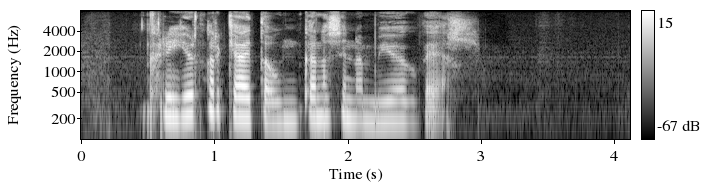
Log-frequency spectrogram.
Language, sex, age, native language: Icelandic, female, 20-29, Icelandic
